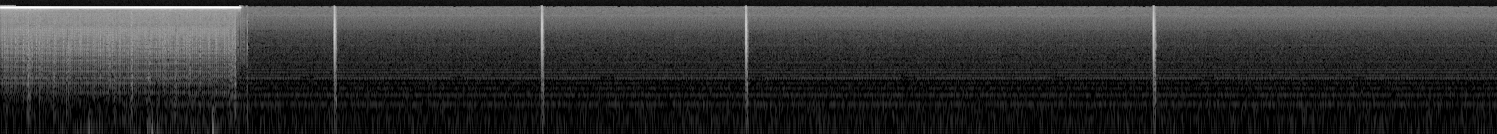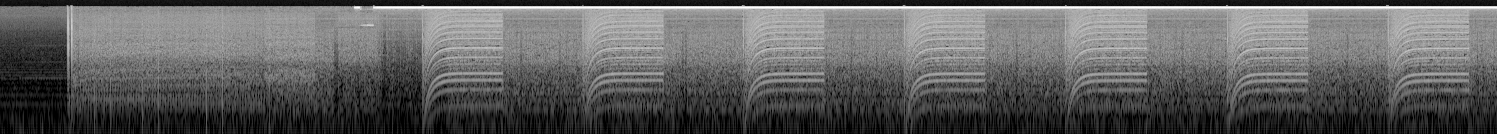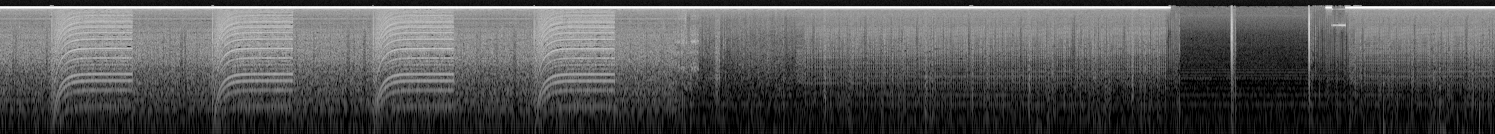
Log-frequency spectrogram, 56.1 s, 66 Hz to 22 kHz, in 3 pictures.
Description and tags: Cell Phone Ringing EMP 2
EMP of a cell phone ringing on vibrate. Indoor. Recorded on Zoom H2
cell, electronic, magnetic, phone, vibrate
